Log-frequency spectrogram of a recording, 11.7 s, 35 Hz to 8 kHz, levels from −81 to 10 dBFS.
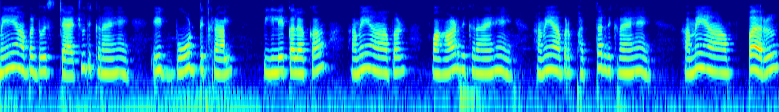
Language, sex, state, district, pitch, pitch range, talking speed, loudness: Hindi, female, Chhattisgarh, Jashpur, 250 Hz, 235-265 Hz, 170 wpm, -29 LUFS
